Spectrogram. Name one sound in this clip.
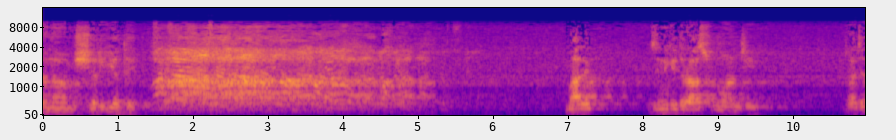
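A man speaks loudly and with feeling into a microphone, heard through loudspeakers.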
